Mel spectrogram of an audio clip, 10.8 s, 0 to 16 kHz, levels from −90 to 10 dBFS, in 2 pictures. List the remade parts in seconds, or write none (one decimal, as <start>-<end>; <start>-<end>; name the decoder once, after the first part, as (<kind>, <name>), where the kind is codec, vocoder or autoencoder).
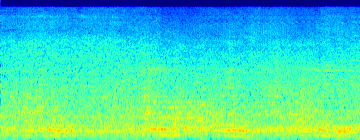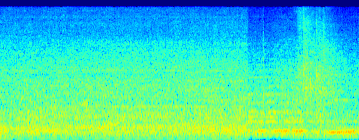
2.7-5.6 (codec, SNAC)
